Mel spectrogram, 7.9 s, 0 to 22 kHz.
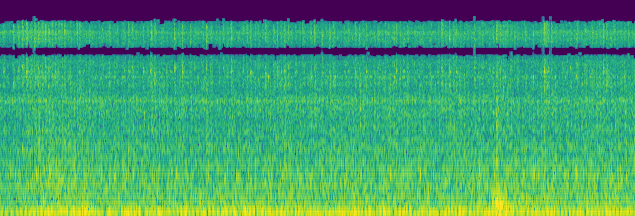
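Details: Late 1931 Ford Model A after fuel-system repair with lines reconnected and no leaks: low, steady four-cylinder idle with an even beat and no knocks or misses, the engine idling normally.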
